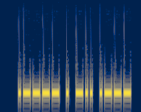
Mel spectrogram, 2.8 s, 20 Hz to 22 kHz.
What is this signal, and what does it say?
Morse code, heard as a keyed tone, about 25 wpm, 700 Hz. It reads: 1EDJ
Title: Four Challenging Letter-Number Combinations 25wpm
